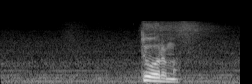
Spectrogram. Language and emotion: Russian, angry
